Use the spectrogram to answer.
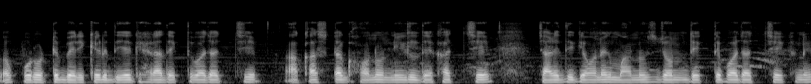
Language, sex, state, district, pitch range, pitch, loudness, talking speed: Bengali, male, West Bengal, Malda, 105-110 Hz, 110 Hz, -18 LUFS, 155 wpm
